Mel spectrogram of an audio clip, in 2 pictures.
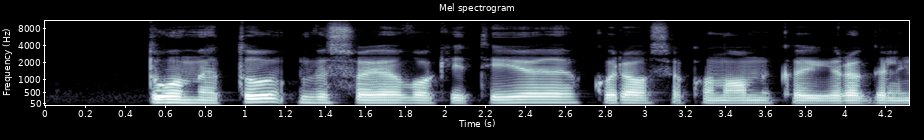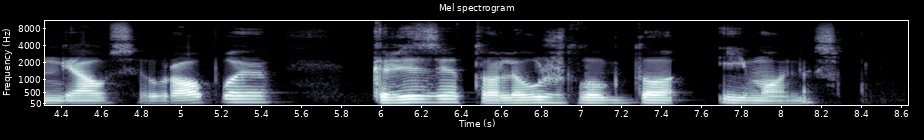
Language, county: Lithuanian, Alytus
